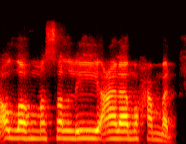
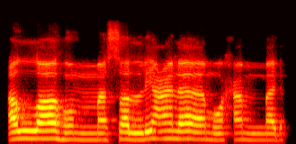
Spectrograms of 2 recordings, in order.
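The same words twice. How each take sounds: First: Salli ends in a long final vowel. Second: Salli ends in a short final vowel. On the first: It addresses a feminine word. The speaker calls it wrong. "Ini salah, ya. Kalau ada ya-nya, itu untuk dia perempuan" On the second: It addresses a masculine word. The speaker calls it right. "yang pertama"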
